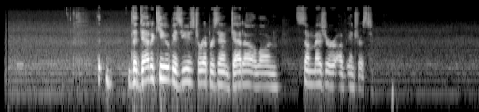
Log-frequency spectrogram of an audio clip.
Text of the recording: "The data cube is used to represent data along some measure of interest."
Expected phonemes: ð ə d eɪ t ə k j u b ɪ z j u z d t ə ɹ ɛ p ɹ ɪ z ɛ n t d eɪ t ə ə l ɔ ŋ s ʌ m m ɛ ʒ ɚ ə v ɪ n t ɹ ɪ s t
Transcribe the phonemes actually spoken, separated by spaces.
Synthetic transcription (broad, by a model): ð ə d eɪ t ə k j u b ɪ z j u z t ə ɹ ɛ p ɹ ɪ z ɛ n d eɪ t ə ə l ɔ ŋ s ʌ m m ɛ ʒ ɚ ə v ɪ n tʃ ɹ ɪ s t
